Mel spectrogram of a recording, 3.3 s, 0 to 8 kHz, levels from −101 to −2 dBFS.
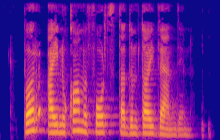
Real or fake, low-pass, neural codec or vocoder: real; 7.2 kHz; none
